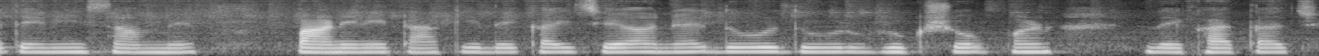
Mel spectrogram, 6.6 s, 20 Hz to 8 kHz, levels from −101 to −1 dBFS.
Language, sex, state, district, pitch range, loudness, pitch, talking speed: Gujarati, female, Gujarat, Valsad, 175-180 Hz, -23 LUFS, 180 Hz, 110 wpm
